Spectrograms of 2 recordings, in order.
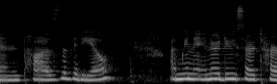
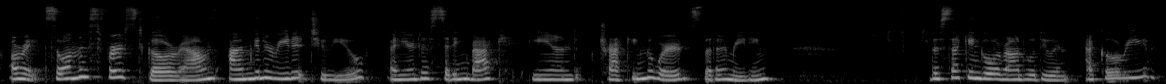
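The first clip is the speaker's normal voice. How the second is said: normal talking voice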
